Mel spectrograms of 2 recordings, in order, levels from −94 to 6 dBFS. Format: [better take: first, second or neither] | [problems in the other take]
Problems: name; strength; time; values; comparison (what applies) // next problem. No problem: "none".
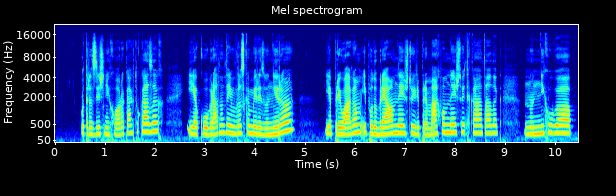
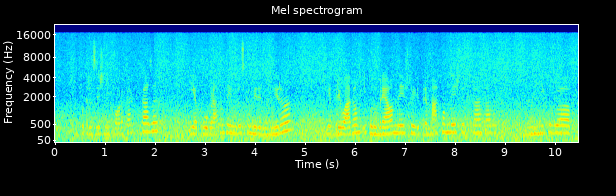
first | hiss; loud; throughout; 2 dB below the speech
